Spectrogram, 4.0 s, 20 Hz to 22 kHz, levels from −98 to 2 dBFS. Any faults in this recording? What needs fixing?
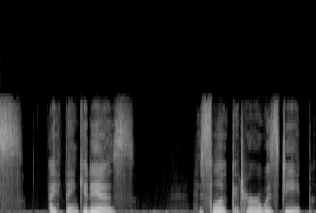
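Nothing stood out on listening to this speech recording, so there is nothing here that needs fixing.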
